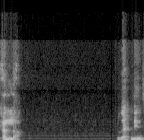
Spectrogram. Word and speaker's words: Allah: if it's both the words should be separately pronounced but we don't we say allah so that means it's not it means allah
